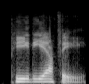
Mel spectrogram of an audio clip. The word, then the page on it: PTFE: American English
